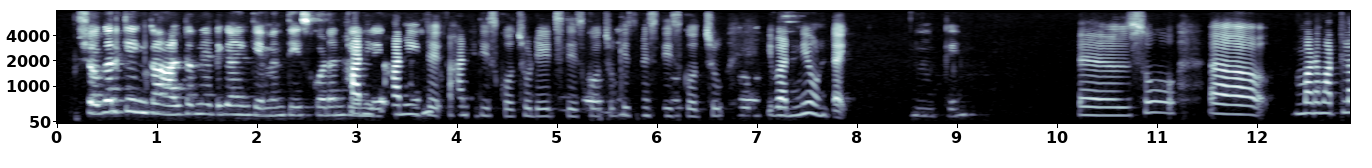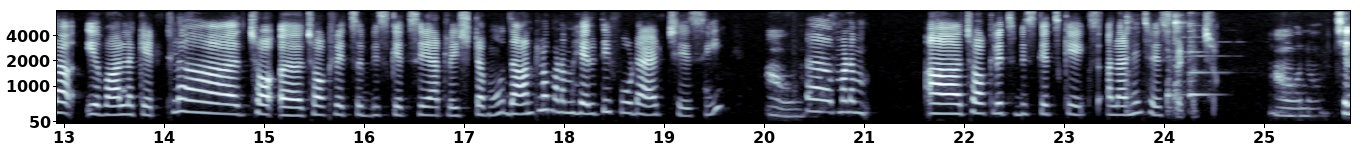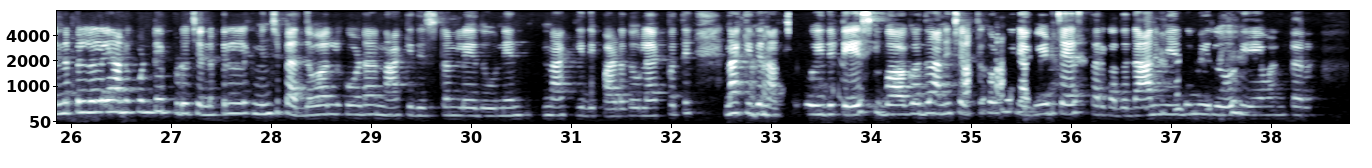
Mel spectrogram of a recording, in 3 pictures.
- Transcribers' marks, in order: static; in English: "షుగర్‌కి"; other background noise; in English: "ఆల్టర్నేట్‌గా"; in English: "హని హనీ"; distorted speech; in English: "హనీ"; in English: "డేట్స్"; background speech; in English: "క్రిస్మిస్"; in English: "సో"; in English: "చాక్లెట్స్, బిస్కెట్స్"; in English: "హెల్తీ ఫుడ్ యాడ్"; in English: "చాక్లెట్స్, బిస్కెట్స్, కేక్స్"; chuckle; in English: "టేస్ట్"; laugh; in English: "అవాయిడ్"; chuckle
- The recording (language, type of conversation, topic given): Telugu, podcast, మంచి అల్పాహారంలో ఏమేం ఉండాలి అని మీరు అనుకుంటారు?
